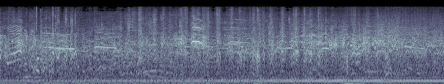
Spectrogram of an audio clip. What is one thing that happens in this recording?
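Seagulls cry and squawk overhead.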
